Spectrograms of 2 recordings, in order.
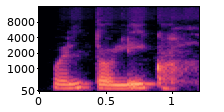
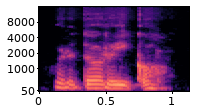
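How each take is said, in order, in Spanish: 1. Los sonidos de la R no se pronuncian como R. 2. Los sonidos de la R se pronuncian claramente.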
